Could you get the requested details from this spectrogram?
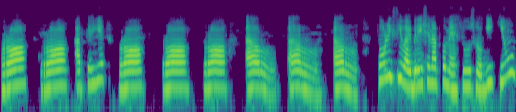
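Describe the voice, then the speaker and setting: A woman teaching a tajweed class online, patiently explaining step by step and slowly modelling sounds. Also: high-pitched, dry recording, dull audio.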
